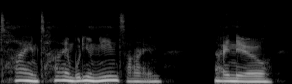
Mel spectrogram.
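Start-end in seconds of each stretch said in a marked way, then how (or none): 0.0-1.6 acted-out frantic, freaked-out, panicked, disbelieving. Retelling hearing that it was time: retelling own panicked words. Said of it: "I started freaking out".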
